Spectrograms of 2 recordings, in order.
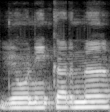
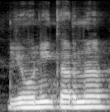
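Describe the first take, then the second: Both takes have the same delivery.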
